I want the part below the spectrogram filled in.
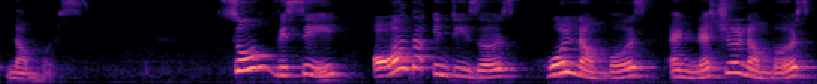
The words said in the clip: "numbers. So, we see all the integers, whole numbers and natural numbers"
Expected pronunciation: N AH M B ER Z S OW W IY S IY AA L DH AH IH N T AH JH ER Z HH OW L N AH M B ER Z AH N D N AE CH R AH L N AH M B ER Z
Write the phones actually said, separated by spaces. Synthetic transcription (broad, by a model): N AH M B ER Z S OW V IY S IY AA L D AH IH N T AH Z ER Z HH OW L N AH M B ER Z AH N D N AE CH R AH L N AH M B ER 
